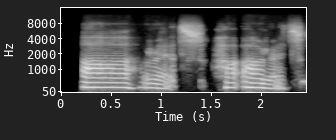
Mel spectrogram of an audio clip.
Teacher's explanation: the accent's always going to be on the ah for this word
